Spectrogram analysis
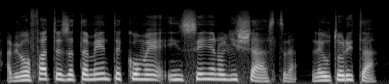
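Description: A man's voice: high-pitched, expressive, fairly quick, no room sound, clean studio sound, voice pushed up. Man reading as an insistent old spiritual teacher. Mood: firm. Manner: emphatic, rising to sudden shouts. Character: elderly male spiritual teacher, firm and insistent.

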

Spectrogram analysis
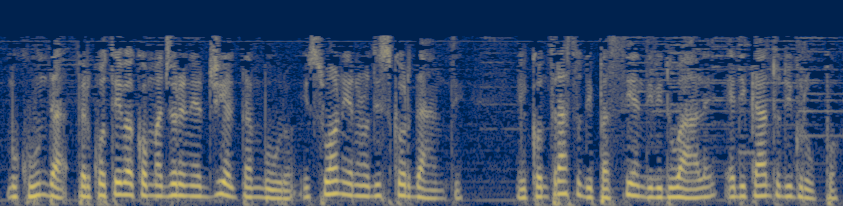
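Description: A man reading a devotional story as narrator, in a steady, measured way. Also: fairly high pitch, slightly rough, faint music behind. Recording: dull, muffled recording with faint sitar.

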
